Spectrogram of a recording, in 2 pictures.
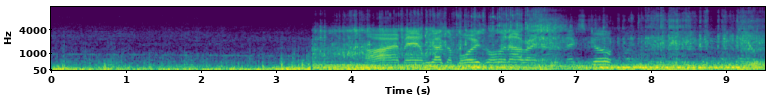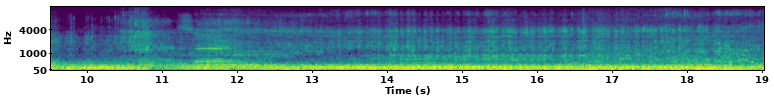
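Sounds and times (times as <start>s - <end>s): loud car engine running: 0.0s - 19.0s.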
